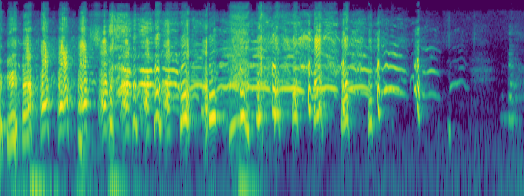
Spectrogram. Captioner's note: laugh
